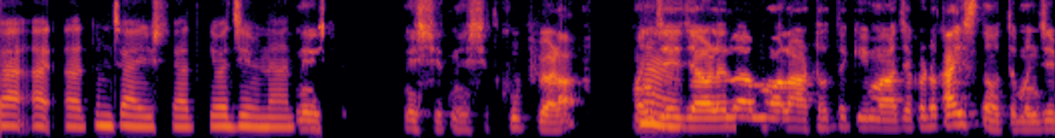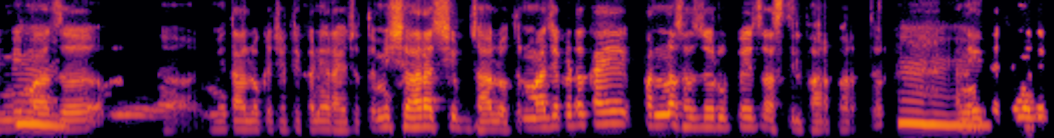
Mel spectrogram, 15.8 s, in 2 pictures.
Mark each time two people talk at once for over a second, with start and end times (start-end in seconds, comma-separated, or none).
none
